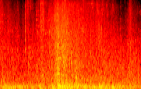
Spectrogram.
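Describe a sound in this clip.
A fiery explosion roars nearby.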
